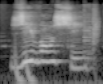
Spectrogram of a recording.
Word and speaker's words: Givenchy: Another famous French fashion house is this one here, which is pronounced Givenchy and not Givenchy or Givenchy, but it's Givenchy.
